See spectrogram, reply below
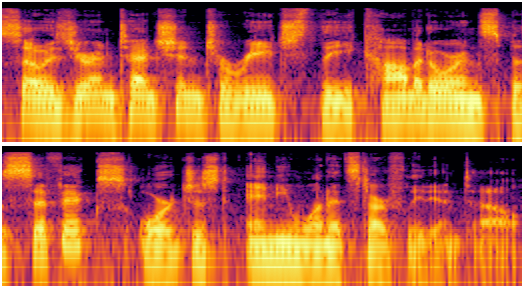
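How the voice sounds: A man speaks at a moderate pace with a medium pitch. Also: ordinary pitch variation.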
